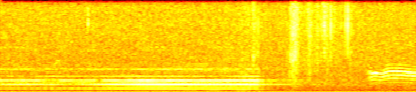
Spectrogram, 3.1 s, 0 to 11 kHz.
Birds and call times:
White-bellied Go-away-bird (Corythaixoides leucogaster): 0:03.1

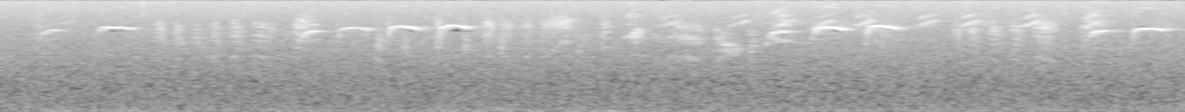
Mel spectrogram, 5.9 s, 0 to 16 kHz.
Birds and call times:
African Gray Flycatcher (Bradornis microrhynchus): 0:02.0

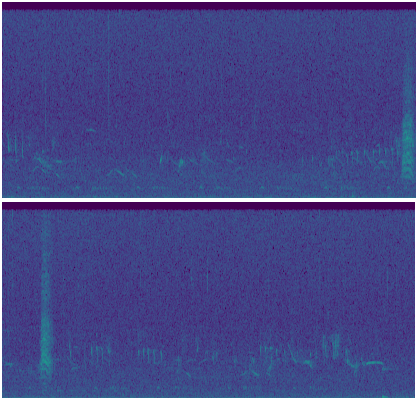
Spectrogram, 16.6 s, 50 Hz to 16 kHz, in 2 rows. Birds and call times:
Ring-necked Dove (Streptopelia capicola): 0:02.0, 0:08.0

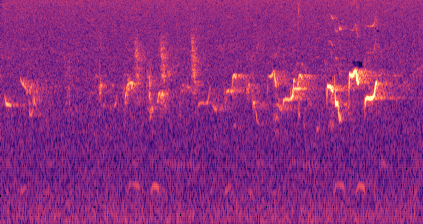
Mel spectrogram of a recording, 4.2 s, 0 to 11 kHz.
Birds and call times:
Northern Puffback (Dryoscopus gambensis): 0:01.6
White-browed Robin-Chat (Cossypha heuglini): 0:03.2

